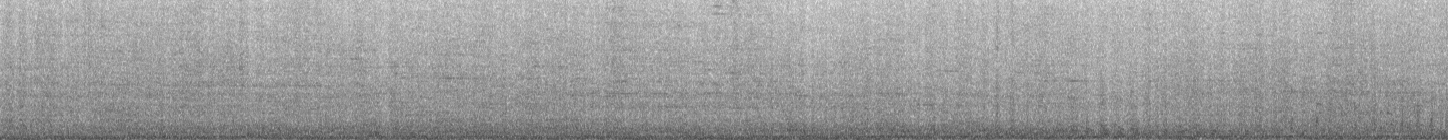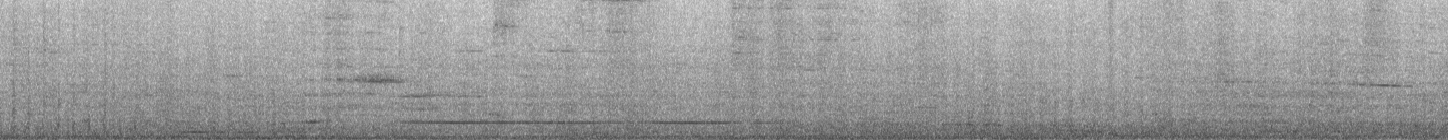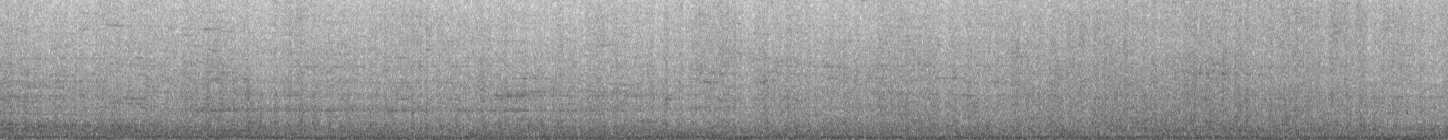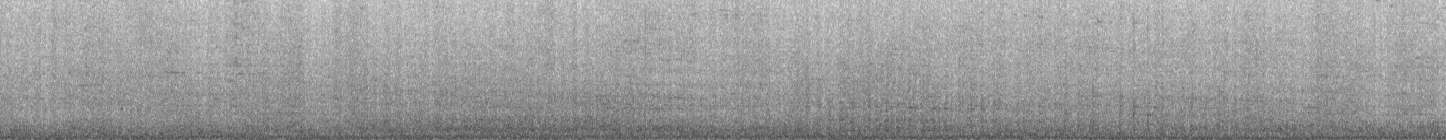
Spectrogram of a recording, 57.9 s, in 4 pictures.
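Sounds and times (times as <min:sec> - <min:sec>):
freight wheels clattering on rail: 0:00.0 - 0:18.6, 0:21.9 - 0:57.9
faint wheel squeal: 0:17.5 - 0:22.6, 0:28.0 - 0:28.6.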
